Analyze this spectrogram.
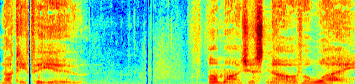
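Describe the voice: A man speaks in a put-on character voice, low-pitched and fairly slow, with big pitch swings.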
